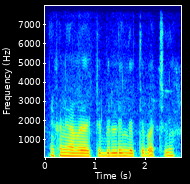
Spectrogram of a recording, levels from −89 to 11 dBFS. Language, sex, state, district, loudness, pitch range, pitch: Bengali, male, West Bengal, Cooch Behar, -16 LUFS, 150-165 Hz, 155 Hz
